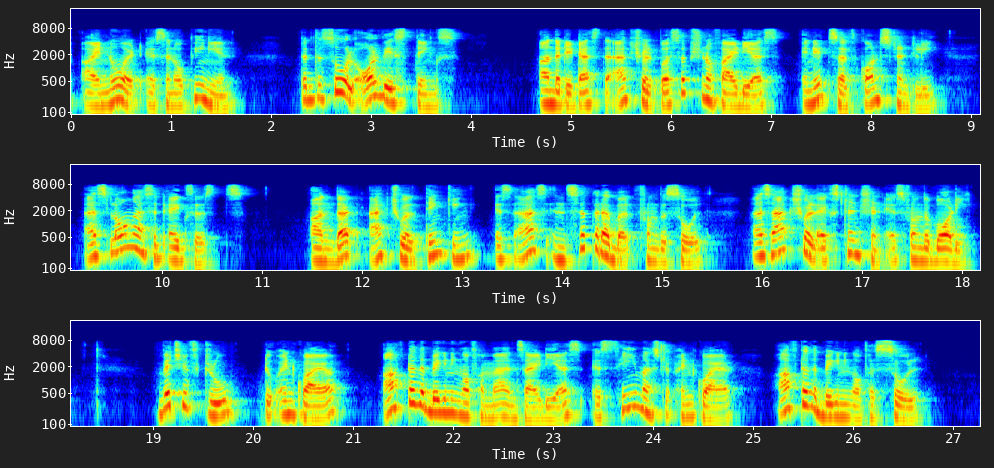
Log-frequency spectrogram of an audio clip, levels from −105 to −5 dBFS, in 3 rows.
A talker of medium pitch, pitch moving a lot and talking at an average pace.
Yes: medium, 155 Hz; wide, 6.0 semitones; average, 150 wpm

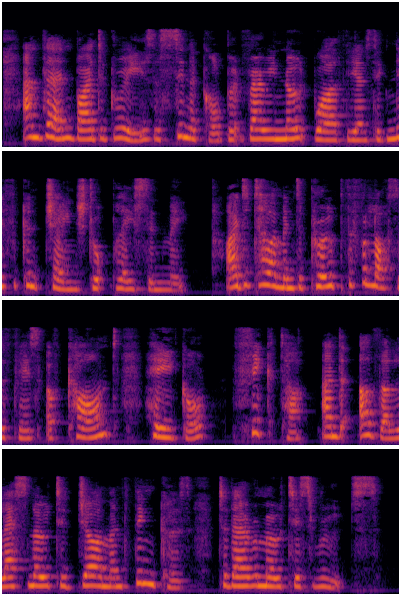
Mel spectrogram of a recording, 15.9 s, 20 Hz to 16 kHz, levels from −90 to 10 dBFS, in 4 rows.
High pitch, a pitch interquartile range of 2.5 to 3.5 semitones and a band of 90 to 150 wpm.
Yes: high, 230 Hz; average, 3.1 semitones; average, 140 wpm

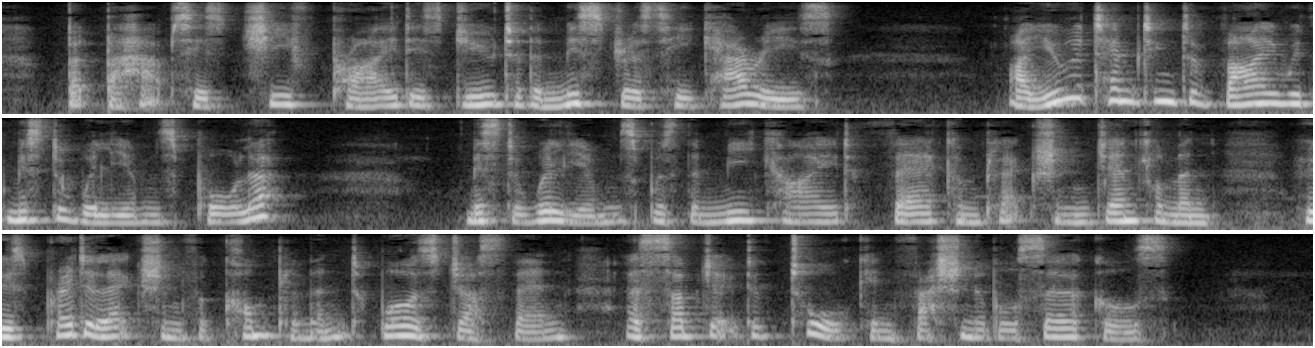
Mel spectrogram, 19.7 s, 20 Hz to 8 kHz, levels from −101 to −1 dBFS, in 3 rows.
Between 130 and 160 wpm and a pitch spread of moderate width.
Yes: slow, 135 wpm; average, 3.4 semitones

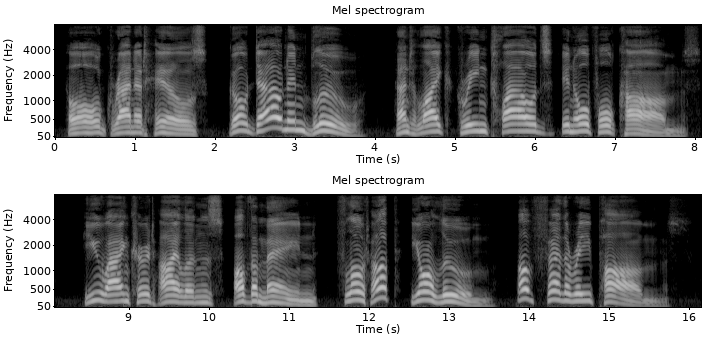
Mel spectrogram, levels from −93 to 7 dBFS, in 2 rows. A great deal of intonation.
Yes: wide, 6.4 semitones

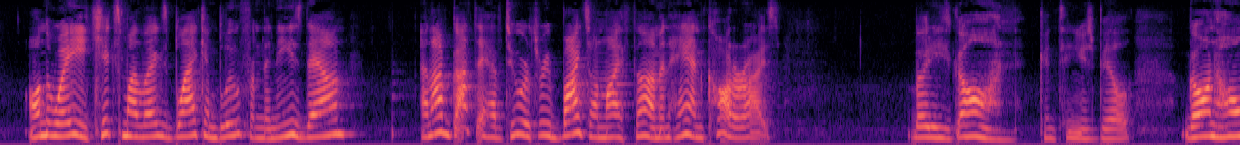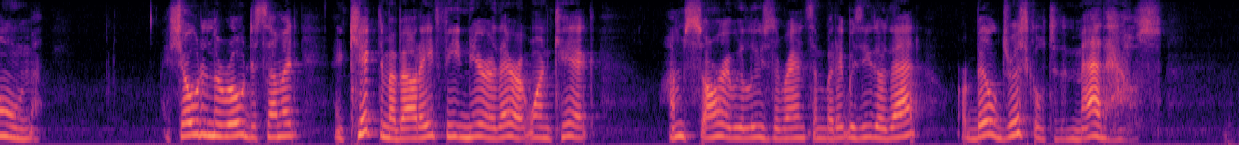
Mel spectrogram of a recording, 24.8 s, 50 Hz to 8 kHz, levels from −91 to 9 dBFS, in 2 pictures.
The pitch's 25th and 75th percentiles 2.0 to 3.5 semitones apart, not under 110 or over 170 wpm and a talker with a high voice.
Yes: average, 3.1 semitones; average, 165 wpm; high, 230 Hz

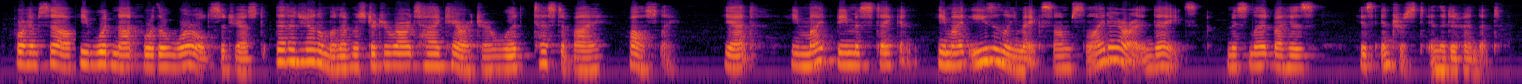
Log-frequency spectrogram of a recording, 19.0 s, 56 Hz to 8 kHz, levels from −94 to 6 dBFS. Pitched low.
No: medium, 165 Hz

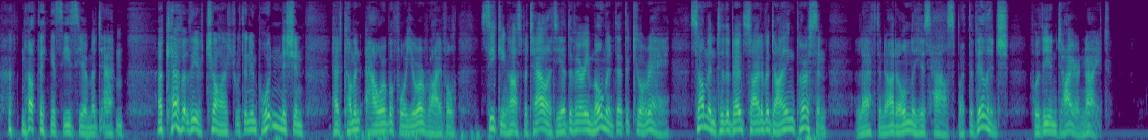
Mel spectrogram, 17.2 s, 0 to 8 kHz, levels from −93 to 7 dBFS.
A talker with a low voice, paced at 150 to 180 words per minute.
Yes: low, 120 Hz; average, 165 wpm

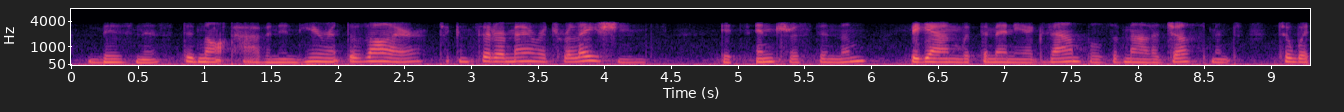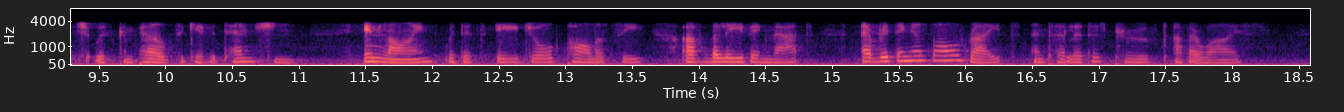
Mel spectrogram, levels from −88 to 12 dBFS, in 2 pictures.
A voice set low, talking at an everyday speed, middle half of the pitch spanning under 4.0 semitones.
No: medium, 180 Hz; average, 160 wpm; average, 3.2 semitones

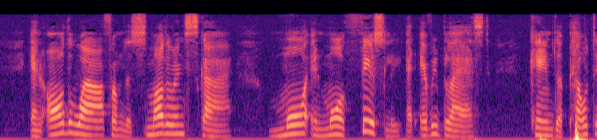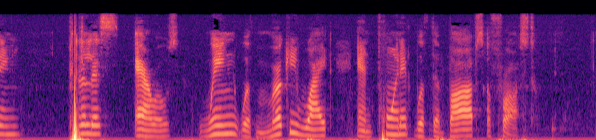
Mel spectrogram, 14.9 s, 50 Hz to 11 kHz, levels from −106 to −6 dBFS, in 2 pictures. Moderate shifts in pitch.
No: wide, 5.9 semitones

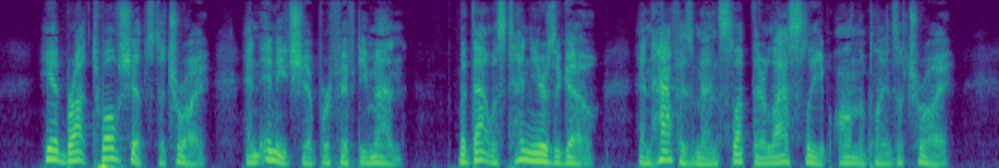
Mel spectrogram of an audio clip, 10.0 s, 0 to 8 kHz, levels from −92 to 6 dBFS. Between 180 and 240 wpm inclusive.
Yes: average, 200 wpm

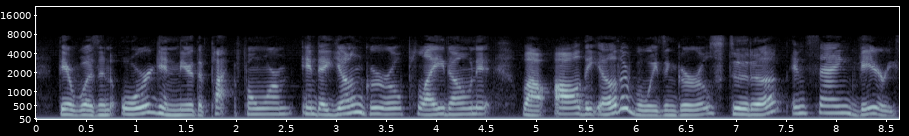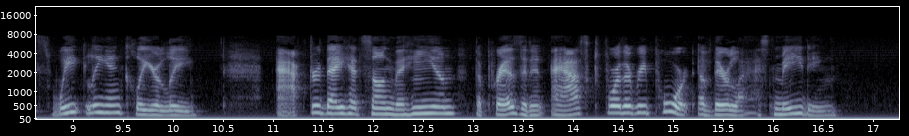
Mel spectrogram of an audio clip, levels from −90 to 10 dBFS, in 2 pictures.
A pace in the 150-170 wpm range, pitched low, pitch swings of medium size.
No: average, 155 wpm; high, 205 Hz; average, 4.2 semitones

